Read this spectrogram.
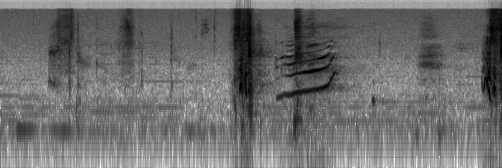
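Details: Snickers, a dog, has a sneezing attack: sharp, sudden sneezes with a whine between them and soft talk nearby; she shakes afterward; sneezing.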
